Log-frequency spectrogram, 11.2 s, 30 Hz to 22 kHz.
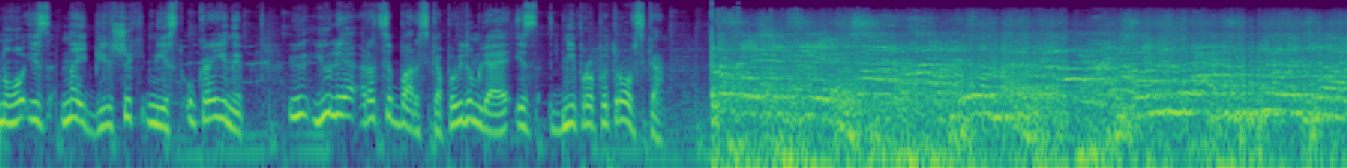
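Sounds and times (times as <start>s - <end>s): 
speech: 0.0s - 6.3s
crowd in a large hall chanting angrily: 5.9s - 11.2s.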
